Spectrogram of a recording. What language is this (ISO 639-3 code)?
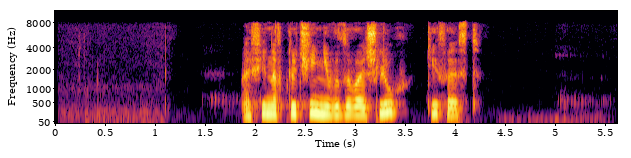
rus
